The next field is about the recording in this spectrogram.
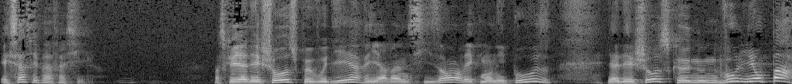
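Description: A man with a dark, mellow tone and a fairly high pitch speaks at a moderate pace, his pitch swinging very widely between long, frequent pauses. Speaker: pastor. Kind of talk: sermon.

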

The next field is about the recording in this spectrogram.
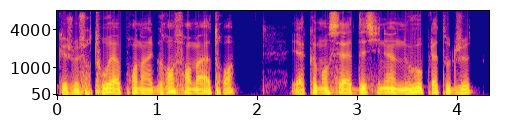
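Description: A man talks at a very fast pace with a fairly low pitch and a dark, mellow tone. The sound is dry and close with no echo, over a quiet background. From France. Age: 30s. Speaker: game designer and graphic artist. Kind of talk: podcast interview.

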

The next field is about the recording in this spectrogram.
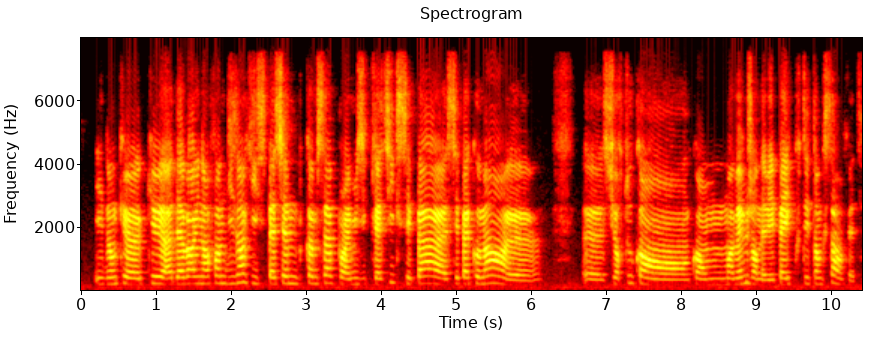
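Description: The recording is very clean, with a silent background. A bright, sharp tone moves at a moderate pace with fairly even intonation. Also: woman, medium pitch for a woman. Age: 30s. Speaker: pianist and piano teacher. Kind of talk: interview. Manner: halting.

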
